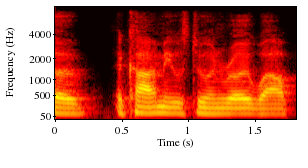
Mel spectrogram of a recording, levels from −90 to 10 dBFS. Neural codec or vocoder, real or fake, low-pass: codec, 16 kHz, 0.5 kbps, X-Codec, WavLM features, trained on Multilingual LibriSpeech; fake; 7.2 kHz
